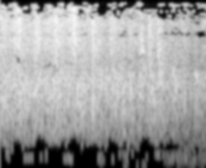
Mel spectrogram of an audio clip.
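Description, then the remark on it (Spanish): Steady, dense applause from an audience, given as an applause of blessing in recognition of Zaragoza: a continuous hiss of many hands clapping at once, with a few low thumps underneath and no voices. “Un aplauso de bendición.”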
